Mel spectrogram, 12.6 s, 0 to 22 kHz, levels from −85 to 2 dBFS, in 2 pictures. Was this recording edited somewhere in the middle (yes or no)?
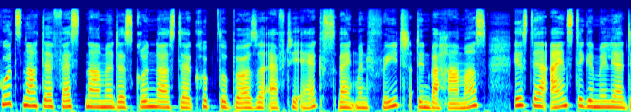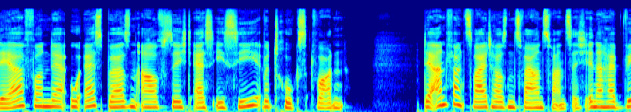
yes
